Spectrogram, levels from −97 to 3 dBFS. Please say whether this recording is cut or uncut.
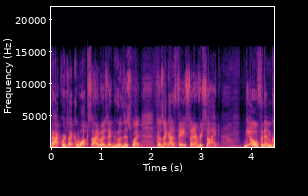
uncut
